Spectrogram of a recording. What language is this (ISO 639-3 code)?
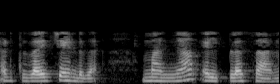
mal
